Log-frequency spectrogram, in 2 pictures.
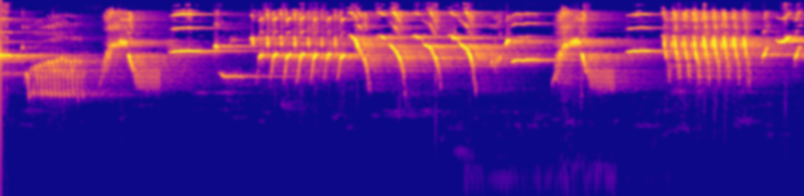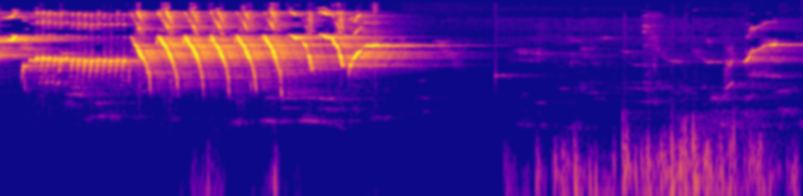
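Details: Canary in long 'nembak panjang' song, played to prompt young canaries to sing: rapid, varied bursts of high buzzy trills and descending whistled sweeps for about nine seconds, then a short low rumbling noise near the end.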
